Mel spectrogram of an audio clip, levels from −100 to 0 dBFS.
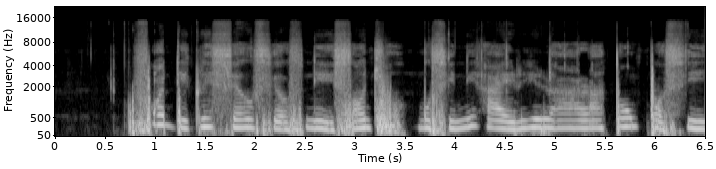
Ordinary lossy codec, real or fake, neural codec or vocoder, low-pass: none; fake; vocoder, 44.1 kHz, 128 mel bands, Pupu-Vocoder; 14.4 kHz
